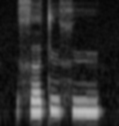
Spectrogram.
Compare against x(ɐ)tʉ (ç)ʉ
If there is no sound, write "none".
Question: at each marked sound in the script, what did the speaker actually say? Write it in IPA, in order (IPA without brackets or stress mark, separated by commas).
ɐ, x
